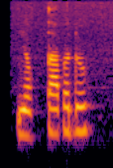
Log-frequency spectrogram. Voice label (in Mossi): "yõng-tabdo", moore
